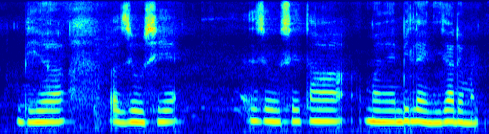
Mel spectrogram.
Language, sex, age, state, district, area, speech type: Bodo, female, 18-30, Assam, Baksa, rural, spontaneous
